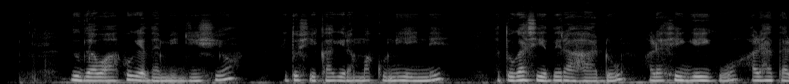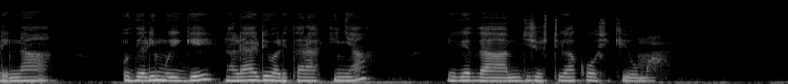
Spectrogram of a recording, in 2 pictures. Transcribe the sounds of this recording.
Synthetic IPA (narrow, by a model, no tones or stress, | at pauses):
ðuðawakoɣɛðamed͡ʒiʃiɔnetoʃekaɣeɾamakoniainenatoɣaʃeðeɾaɦadohaɾeaʃeiɡeiɣwɔhaɾeahataɾena | oðɛɾimoiɡenaaɾeaɾewaɾetaɾakiɲa | noɣɛðamed͡ʑiʃ̬ɔʃi̥tiɣakɔɕikioma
